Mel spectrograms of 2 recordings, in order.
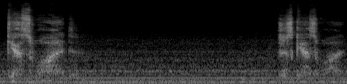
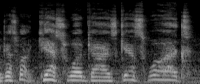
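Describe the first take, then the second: First: Hushed conspiratorial whisper; whispered guess what; secretive whisper. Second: High, eager teasing call; high teaser before the whisper; teasing guess what. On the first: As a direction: lean in and whisper the tease. Secretive teasing before big news. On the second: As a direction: dangle the news, eager and bouncy. Teasing build-up to big news. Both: Acted.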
